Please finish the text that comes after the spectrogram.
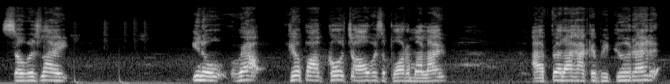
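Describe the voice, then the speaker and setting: Hoarse man, slightly high pitch, casual laid-back storyteller, soft music behind. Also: low-quality recording. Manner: relaxed, slow, with frequent fillers. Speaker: interview guest.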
